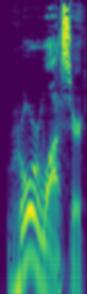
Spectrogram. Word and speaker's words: Rohrwasser: Rohrwasser, like spelled like you would expect it to be the Luftwaffen,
